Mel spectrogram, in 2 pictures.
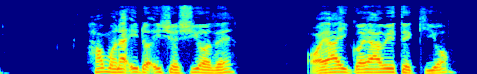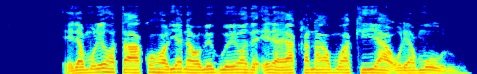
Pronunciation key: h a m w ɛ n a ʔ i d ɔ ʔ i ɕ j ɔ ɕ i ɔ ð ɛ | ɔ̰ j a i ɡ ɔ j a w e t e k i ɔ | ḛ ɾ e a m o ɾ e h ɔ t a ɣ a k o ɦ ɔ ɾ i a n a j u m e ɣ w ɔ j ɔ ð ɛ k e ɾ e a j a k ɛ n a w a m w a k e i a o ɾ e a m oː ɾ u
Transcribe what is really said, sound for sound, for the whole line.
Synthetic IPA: h a m w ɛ n a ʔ i d ɔ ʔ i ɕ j ɔ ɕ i ɔ ð ɛ | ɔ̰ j a i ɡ ɔ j a w e t e k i ɔ | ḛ ɾ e a m o ɾ e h ɔ t a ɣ a k o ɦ ɔ ɾ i a n a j ɔ m e ɣ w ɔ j ɔ ð ɛ ʔ e ɾ e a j a k a n a ɣ a m w a k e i a o ɾ e a m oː ɾ u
